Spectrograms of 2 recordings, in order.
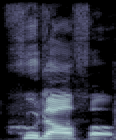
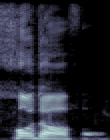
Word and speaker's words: Rodolfo: Hudolfo. Is that how you say it? Hudolfo? It's Rodolfo. With the H, right? The Brazilians can't pronounce R's, I was reading.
